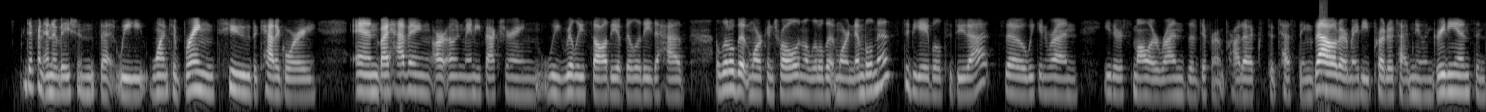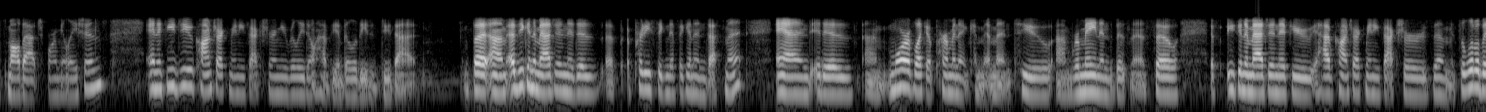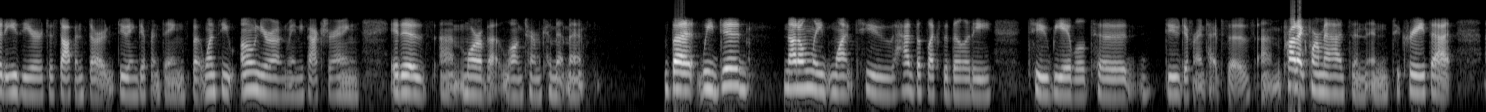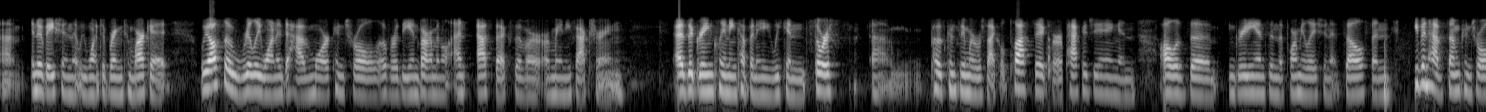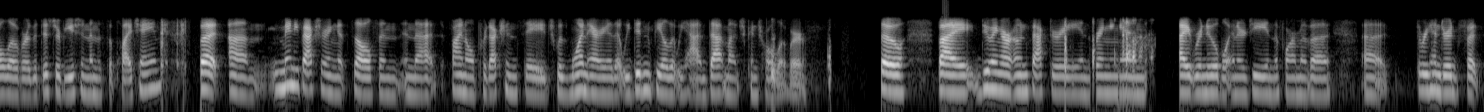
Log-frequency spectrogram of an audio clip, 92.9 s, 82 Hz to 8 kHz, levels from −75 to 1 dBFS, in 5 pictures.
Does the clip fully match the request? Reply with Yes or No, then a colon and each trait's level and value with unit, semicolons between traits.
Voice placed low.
No: medium, 180 Hz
